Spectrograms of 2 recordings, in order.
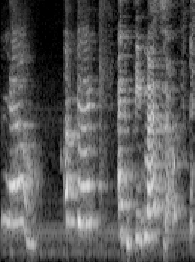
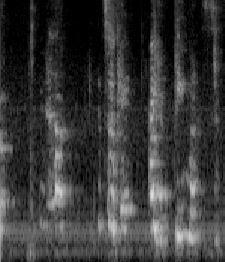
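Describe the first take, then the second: First: A laughing sarcastic brush-off. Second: High, whispered sarcastic brush-off; a breathy, mocking no thanks. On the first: Pretend. Turning down the ex's dinner invite, sarcastically high. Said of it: "And you're like". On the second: Reader's imagined face refusing the ex, whispered sarcasm. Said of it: "Like, all sarcastic".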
